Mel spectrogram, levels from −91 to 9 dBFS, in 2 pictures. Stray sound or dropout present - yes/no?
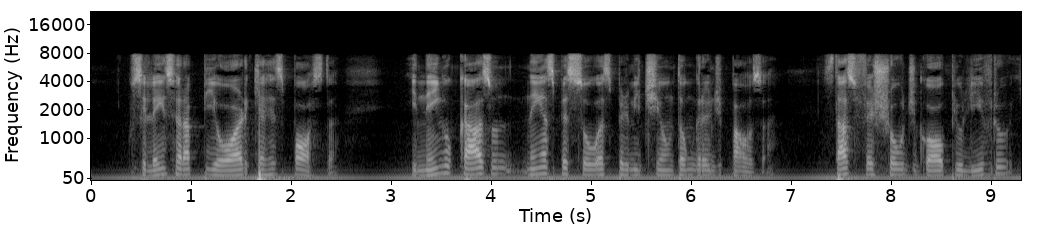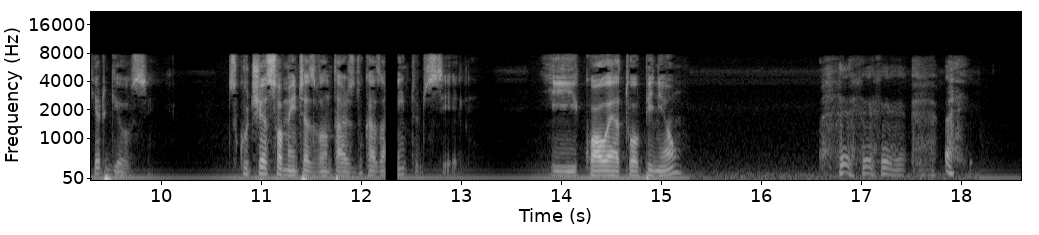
yes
